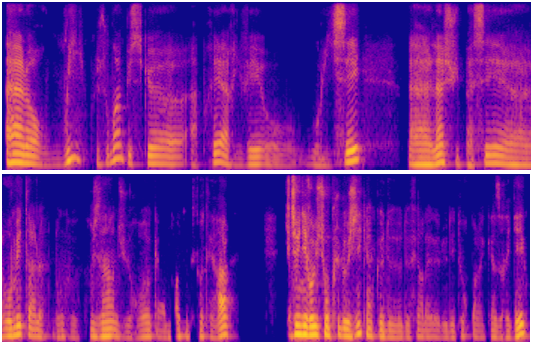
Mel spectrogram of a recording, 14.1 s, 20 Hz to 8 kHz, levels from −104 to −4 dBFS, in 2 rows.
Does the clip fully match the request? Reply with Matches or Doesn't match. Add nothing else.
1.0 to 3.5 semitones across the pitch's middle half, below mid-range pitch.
Doesn't match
